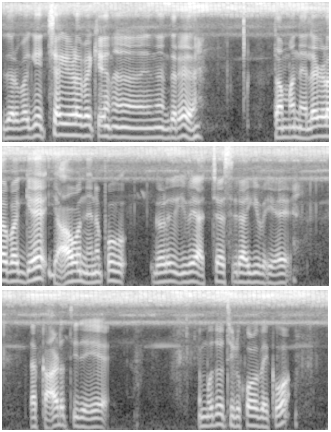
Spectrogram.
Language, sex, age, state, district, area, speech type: Kannada, male, 45-60, Karnataka, Tumkur, rural, spontaneous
